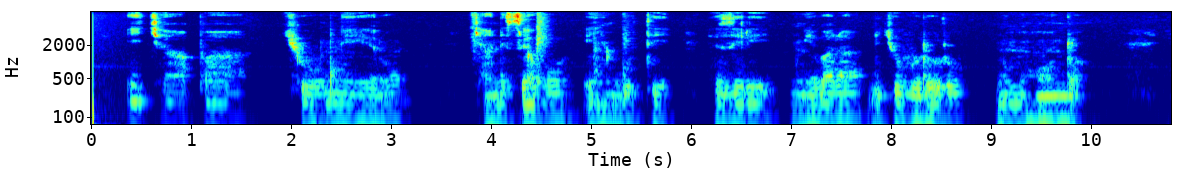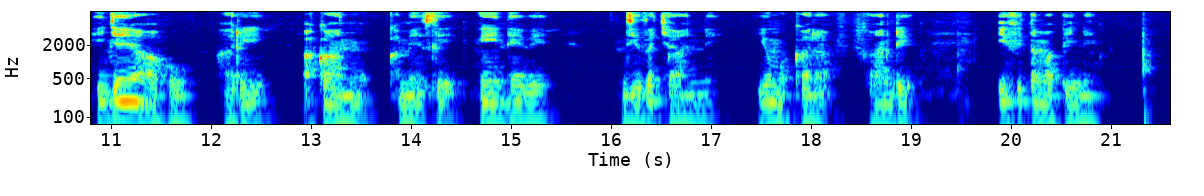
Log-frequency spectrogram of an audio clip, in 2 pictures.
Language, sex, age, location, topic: Kinyarwanda, male, 18-24, Kigali, government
